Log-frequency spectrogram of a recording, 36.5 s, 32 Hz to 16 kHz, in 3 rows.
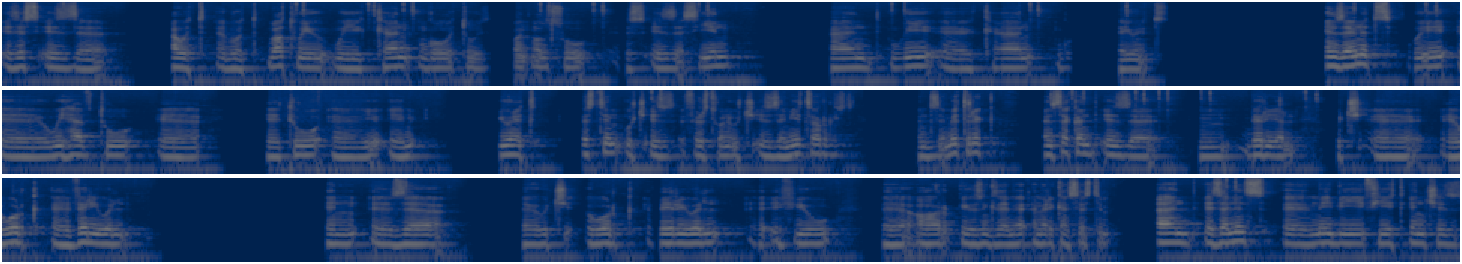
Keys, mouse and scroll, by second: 20.7 click, 27.5 click, 34.5 click.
